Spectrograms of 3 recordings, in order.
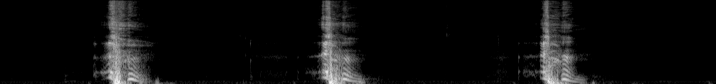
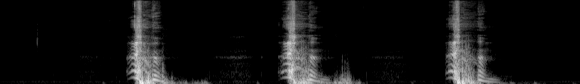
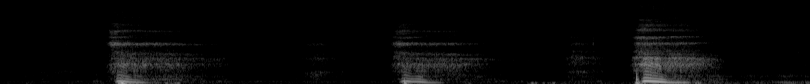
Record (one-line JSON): {"cough_length": "7.2 s", "cough_amplitude": 32768, "cough_signal_mean_std_ratio": 0.25, "three_cough_length": "5.8 s", "three_cough_amplitude": 32768, "three_cough_signal_mean_std_ratio": 0.31, "exhalation_length": "8.1 s", "exhalation_amplitude": 3226, "exhalation_signal_mean_std_ratio": 0.38, "survey_phase": "alpha (2021-03-01 to 2021-08-12)", "age": "45-64", "gender": "Male", "wearing_mask": "No", "symptom_none": true, "symptom_onset": "7 days", "smoker_status": "Never smoked", "respiratory_condition_asthma": false, "respiratory_condition_other": false, "recruitment_source": "REACT", "submission_delay": "2 days", "covid_test_result": "Negative", "covid_test_method": "RT-qPCR"}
